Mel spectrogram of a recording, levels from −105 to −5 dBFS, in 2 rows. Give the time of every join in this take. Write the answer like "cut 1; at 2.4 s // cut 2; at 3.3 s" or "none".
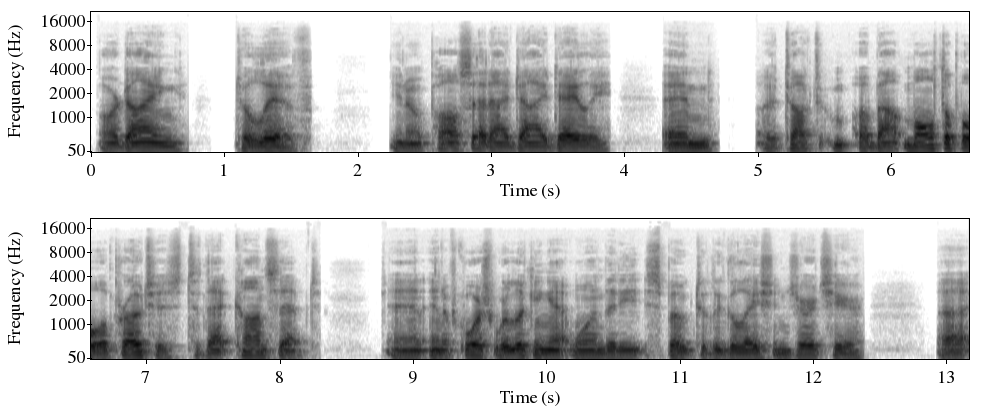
none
